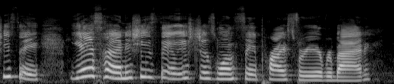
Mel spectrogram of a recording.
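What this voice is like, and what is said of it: Imitated Southern country accent. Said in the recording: “Because that's how she sounds. ... Country accent like that.”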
